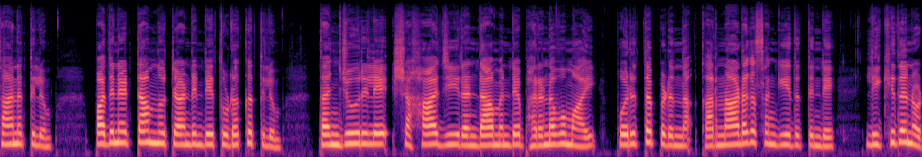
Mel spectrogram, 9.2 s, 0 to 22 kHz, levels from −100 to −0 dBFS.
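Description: No technical faults can be heard anywhere in the speech.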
